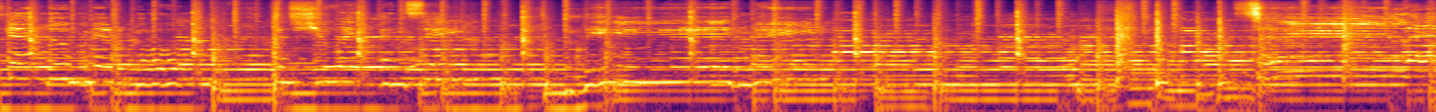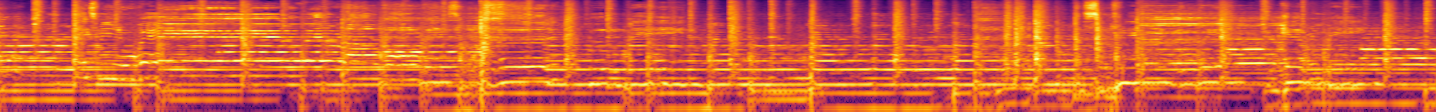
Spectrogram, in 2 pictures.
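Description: A rock band playing live: electric guitar, bass guitar and a drum kit keeping a steady beat, with a male voice singing through a microphone.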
